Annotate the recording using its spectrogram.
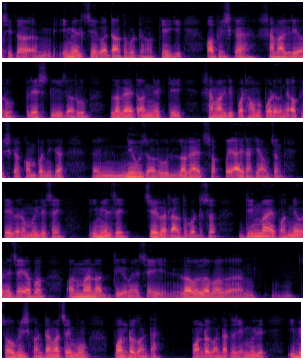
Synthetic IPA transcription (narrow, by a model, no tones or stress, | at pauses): ʌsʰit̪ʌḭmelt͡seɡʌɾɾakʰd̪obʌʈʌɦokeki | ʌpʰiskasamaɡɾiɦʌɾupreslid͡zɦʌɾu | lʌɡaet̪ʌnjʌkej | samaɡripʌʈʰawnupʌɾjobʱʌneʔʌpʰiskakʌmpʌnika | niwd͡zɦʌɾulʌɡaet̪sʌbːʌjajɾakʰeaɦunt͡sʰʌn | t̪ejbʱeɾʌmujlet͡saĩ | ḭmelt͡saĩ | t͡seɡʌɾɾakʰd̪opʌnʌt͡sʰʌ | d̪inmabʱʌnːjobʱʌnet͡saĩʌbʌ | ʌnumanʌd̪t̪ijobʱʌnet͡saĩlʌbʌlʌbʌk | t͡sʌwbis̬ɡʱʌɳʈamat͡saĩmũ | pʌnrʌɡʱʌɳʈa | pʌndrʌɡʱʌɳʈatʌãmujle | ime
